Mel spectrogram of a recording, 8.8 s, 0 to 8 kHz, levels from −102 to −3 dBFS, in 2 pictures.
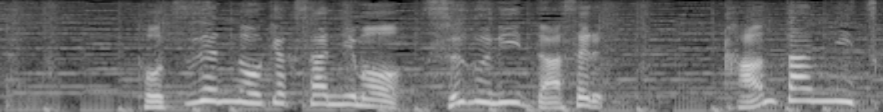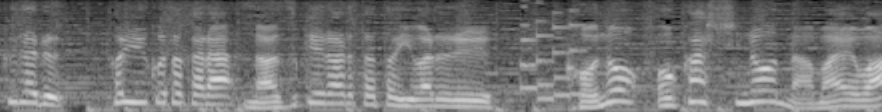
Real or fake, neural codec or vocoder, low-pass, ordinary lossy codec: real; none; none; none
